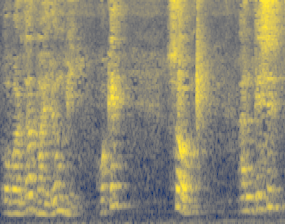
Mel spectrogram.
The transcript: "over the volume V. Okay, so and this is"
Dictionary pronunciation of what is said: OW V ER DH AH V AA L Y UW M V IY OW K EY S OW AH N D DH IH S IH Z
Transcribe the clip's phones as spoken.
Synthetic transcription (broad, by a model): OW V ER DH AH B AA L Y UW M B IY OW K EY S OW AH N D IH S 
